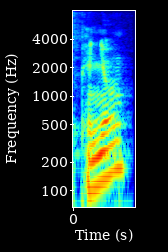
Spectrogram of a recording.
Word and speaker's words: piñón: An N with a tilde on top is an enya and is pronounced with a ñ sound, such as piñón.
